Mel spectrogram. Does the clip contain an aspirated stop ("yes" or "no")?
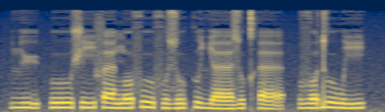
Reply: yes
